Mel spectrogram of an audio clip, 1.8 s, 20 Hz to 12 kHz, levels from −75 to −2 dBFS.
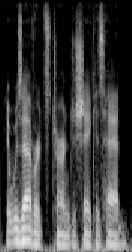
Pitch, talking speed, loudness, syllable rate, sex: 95 Hz, 275 wpm, -16 LUFS, 6.3 syllables/s, male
